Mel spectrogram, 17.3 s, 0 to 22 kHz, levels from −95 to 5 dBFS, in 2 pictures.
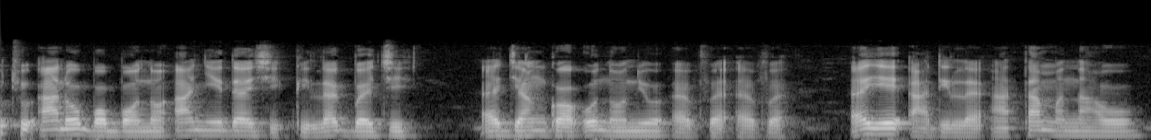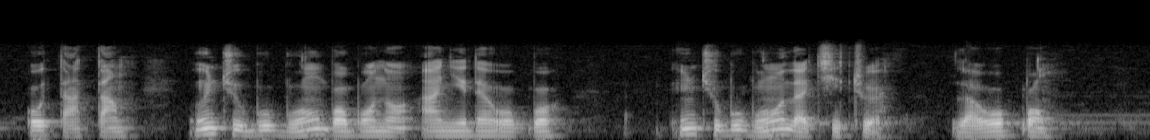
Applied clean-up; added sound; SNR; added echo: none; none; none; none.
